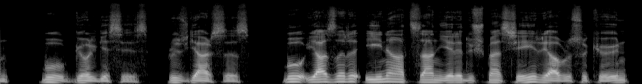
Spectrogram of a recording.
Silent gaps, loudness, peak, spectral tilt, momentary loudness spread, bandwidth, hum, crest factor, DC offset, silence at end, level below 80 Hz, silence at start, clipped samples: 0.11-0.38 s, 1.52-1.66 s, 2.52-2.81 s; -24 LUFS; -8 dBFS; -5.5 dB/octave; 10 LU; 19 kHz; none; 16 dB; under 0.1%; 0.15 s; -66 dBFS; 0 s; under 0.1%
